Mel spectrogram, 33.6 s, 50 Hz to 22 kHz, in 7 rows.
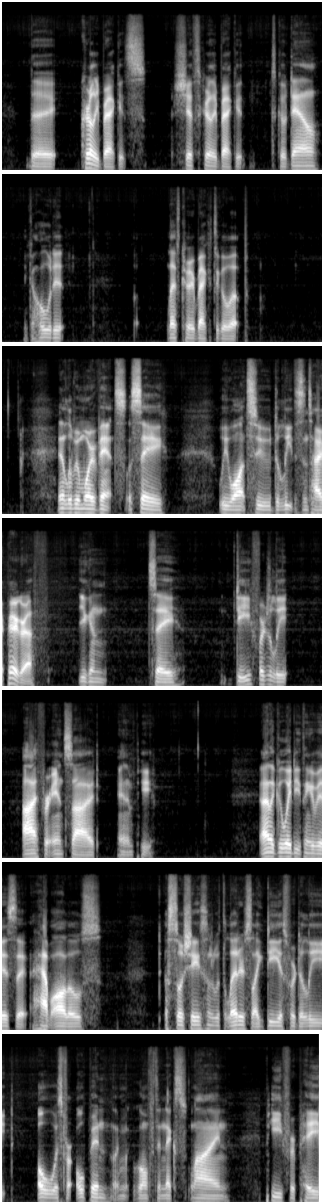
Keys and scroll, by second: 2.3-4.9 typing, 6.4 {, 9.9 j, 18.3 d, 19.4 i, 21.0 p.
